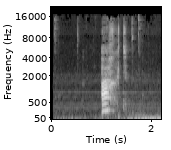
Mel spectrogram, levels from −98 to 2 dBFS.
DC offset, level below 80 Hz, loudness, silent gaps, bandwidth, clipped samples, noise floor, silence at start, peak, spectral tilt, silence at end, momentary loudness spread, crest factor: under 0.1%; -48 dBFS; -18 LUFS; none; 17 kHz; under 0.1%; -50 dBFS; 0.05 s; 0 dBFS; -1.5 dB/octave; 0 s; 21 LU; 22 dB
